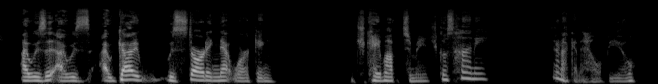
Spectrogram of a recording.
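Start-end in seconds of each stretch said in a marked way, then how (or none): 4.5-6.4 hushed, very soft, slight Southern drawl. Retelling what a woman at a networking luncheon said: imitating a slight Southern accent. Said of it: "a cute little blonde, little Southern accent".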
